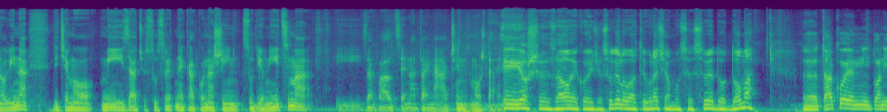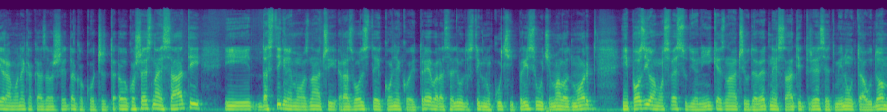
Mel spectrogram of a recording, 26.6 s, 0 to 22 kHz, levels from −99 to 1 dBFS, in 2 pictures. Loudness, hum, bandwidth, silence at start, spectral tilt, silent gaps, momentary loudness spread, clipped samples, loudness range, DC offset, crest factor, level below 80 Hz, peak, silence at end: -17 LUFS; none; 16 kHz; 0 s; -5.5 dB/octave; none; 6 LU; under 0.1%; 3 LU; under 0.1%; 12 dB; -32 dBFS; -6 dBFS; 0 s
